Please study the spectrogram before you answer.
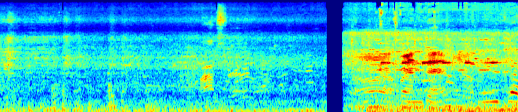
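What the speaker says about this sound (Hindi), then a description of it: "और ट्रेन भी मैहर के लिए चल दी है।" A passenger train pulls away toward Maihar, giving a steady rumble of moving rail cars, loud and continuous, with people talking inside the carriage.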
